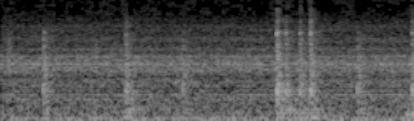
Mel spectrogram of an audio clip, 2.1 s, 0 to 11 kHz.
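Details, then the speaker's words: Loewe Opta Bella Luxus 5711W AM/FM/SW receiver on FM, volume up with hiss audible: irregular dry clicks, small pops and gear-like crunching as the tuning knob turns, but no tuning action; dial string off its pulley. "now i don't think we can turn it no tuning action at all"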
